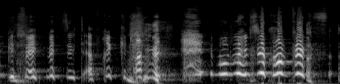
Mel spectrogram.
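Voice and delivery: high, slow laughing words; giggling helplessly through it. Real, not acted.

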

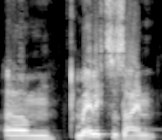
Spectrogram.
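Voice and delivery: ordinary talk, nothing marked

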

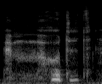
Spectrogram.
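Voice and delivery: soft whispered echo of the word, stunned; disbelieving whisper. Acted. Madame repeats the director's news of murder, disbelieving whisper. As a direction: breathe the word back in disbelief.

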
